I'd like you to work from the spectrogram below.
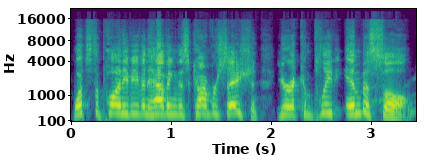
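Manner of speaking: high, heated insults at the caller; angry insult. Real, not acted. Radio host losing patience with a caller, angry and high.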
